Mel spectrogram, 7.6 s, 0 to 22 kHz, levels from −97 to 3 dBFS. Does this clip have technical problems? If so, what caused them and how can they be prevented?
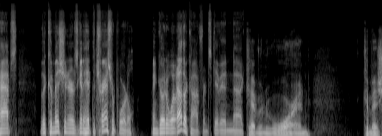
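Yes. There is short concealed packet loss at 2.01 to 2.05 s and again at 3.47 to 3.53 s. Each time, a piece of the call reached the decoder too late to be used. At 2.01 s about 20 ms went missing and 15 ms was filled in. At 3.47 s about 40 ms was lost and 40 ms was filled. The receiver bridged each gap by extending the sound just before it, then blended back into the real audio. Each gap is heard as a brief smear or wobble. Adding jitter buffering, or forward error correction on the network link, would prevent it.

From 4.89 s to the end, the speech plays at the wrong speed. It runs at 0.58 times its proper rate. Speed and pitch drop together, so the speech turns slow and deep, roughly ten semitones low. The section changes at a clear point rather than drifting. The likely cause is a player or editing step that read this part against the wrong clock. 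Checking that sample-rate settings match at every stage of playback and editing would prevent it.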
